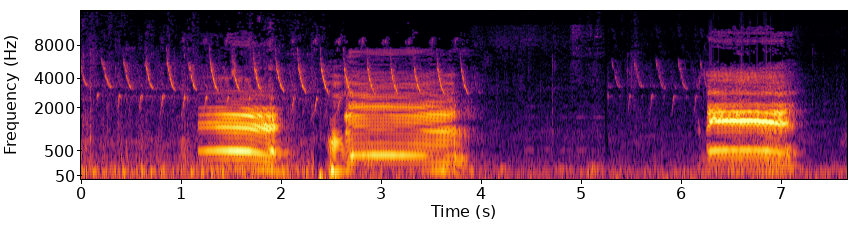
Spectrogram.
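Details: A cow calling her tame herd on a forest road gives three moos, two back to back and a brighter, higher-sounding one after a pause. High chirping repeats quickly throughout.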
